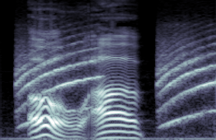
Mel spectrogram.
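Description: A loud electronic alarm blares in warbling, rising and falling tones, cuts out briefly, then sounds again with a steady wail. No one speaks over it.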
